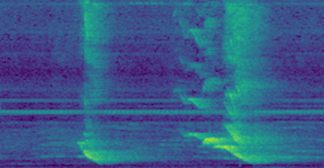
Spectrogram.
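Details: Common hill myna giving two loud squealing calls about a second apart, each a sharp note sweeping steeply downward, in a quiet indoor space.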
